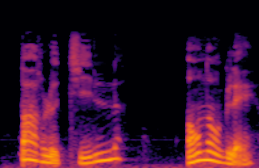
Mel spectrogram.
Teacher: Okay, so no liaison after your pronoun.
